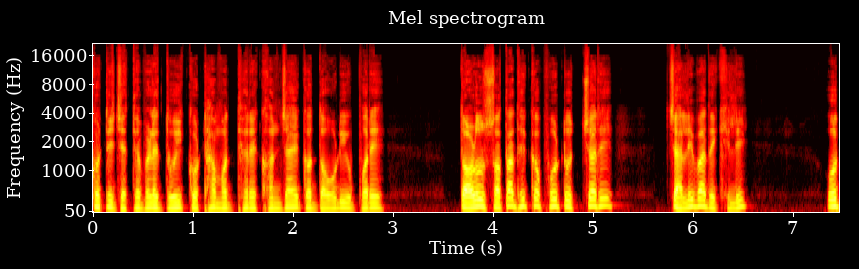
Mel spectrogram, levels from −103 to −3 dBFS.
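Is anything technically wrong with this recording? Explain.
No, nothing technically wrong turns up on listening to this speech recording.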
